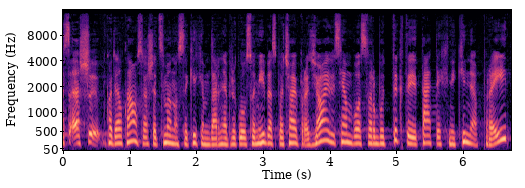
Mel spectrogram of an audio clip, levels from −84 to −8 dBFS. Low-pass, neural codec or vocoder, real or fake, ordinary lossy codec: 14.4 kHz; vocoder, 44.1 kHz, 128 mel bands, Pupu-Vocoder; fake; MP3, 64 kbps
